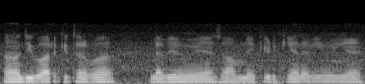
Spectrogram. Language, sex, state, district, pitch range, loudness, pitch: Hindi, male, Chandigarh, Chandigarh, 105-110 Hz, -17 LUFS, 105 Hz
